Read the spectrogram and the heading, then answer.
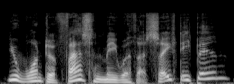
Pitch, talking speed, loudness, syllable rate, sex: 165 Hz, 230 wpm, -17 LUFS, 5.5 syllables/s, male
